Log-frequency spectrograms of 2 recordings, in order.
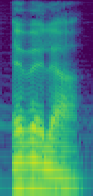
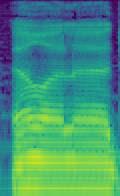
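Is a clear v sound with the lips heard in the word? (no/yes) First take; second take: yes; no. First: The v sound is clearly made with the lips. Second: The v sound is dropped, with no lip contact. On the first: The speaker calls it right. "Ama evvela deniliyor galiba orada" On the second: The speaker calls it wrong. "V'deki dudak hiçbir şekilde eğilmedi"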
